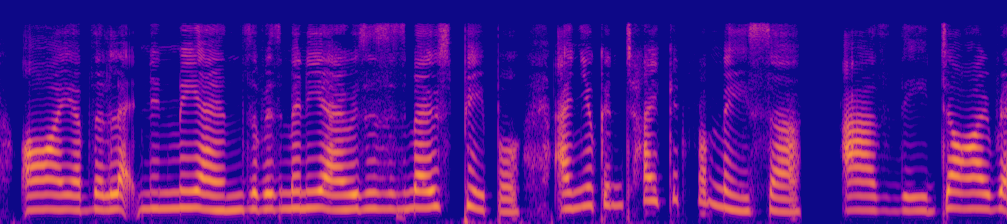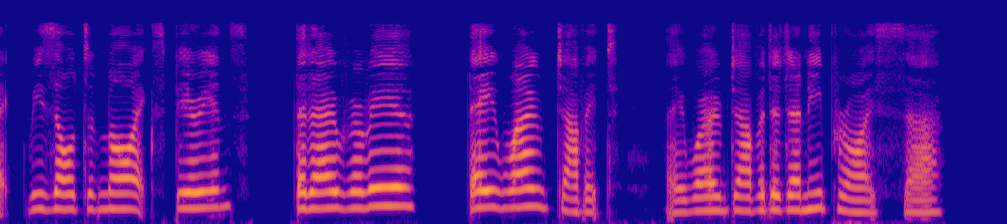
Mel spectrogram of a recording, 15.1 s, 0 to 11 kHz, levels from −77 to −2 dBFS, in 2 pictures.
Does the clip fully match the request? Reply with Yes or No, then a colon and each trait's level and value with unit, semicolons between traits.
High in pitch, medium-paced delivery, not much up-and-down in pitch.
Yes: high, 225 Hz; average, 170 wpm; narrow, 2.3 semitones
